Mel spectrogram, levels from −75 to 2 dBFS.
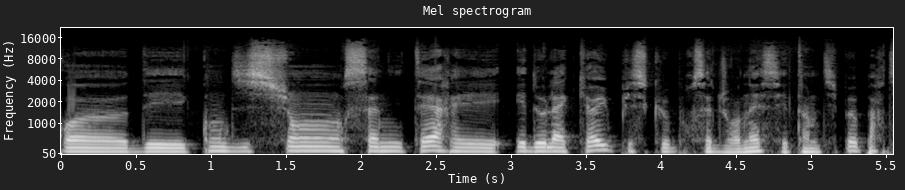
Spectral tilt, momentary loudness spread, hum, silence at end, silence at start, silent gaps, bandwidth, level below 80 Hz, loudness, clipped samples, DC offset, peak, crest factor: -5.5 dB/octave; 6 LU; none; 0 s; 0 s; none; 15 kHz; -38 dBFS; -15 LUFS; under 0.1%; under 0.1%; 0 dBFS; 14 dB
